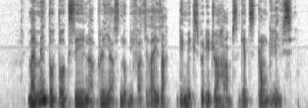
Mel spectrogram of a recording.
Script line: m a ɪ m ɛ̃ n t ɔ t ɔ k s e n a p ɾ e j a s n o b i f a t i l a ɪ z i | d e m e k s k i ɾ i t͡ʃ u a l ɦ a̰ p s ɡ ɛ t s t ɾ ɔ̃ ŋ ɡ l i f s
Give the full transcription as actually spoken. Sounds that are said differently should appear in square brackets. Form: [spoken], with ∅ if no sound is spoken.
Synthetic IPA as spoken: m a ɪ m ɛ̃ n t ɔ t ɔ k s e n a p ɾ e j a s n o b i f a t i l a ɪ z [a] | d e m e k s [p] i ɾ i t͡ʃ u a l ɦ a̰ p s ɡ ɛ t s t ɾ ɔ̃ ŋ ɡ l i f s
